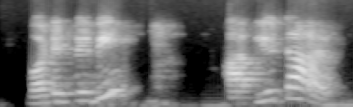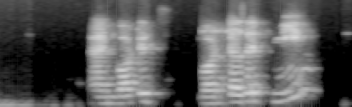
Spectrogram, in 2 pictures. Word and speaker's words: à plus tard: Not à plus tard. D will not be pronounced. What it will be? À plus tard.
